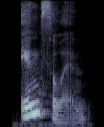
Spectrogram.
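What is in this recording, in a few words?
"insulin", British English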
